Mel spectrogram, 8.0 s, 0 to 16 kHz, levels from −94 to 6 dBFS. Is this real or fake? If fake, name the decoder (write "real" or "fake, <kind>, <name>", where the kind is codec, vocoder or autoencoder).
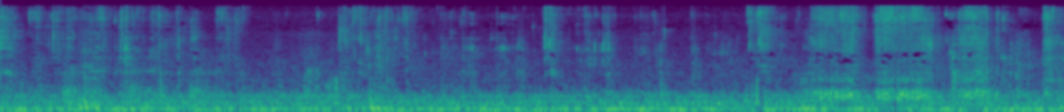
fake, vocoder, BigVGAN v2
